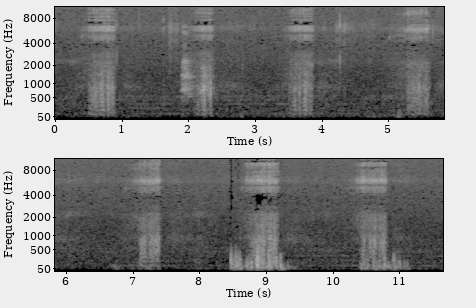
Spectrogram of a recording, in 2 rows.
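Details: 8.5-week-old Pitbull puppy snoring: soft, snorting snores roughly every 1.5 seconds, about seven in all, with quiet background hiss.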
